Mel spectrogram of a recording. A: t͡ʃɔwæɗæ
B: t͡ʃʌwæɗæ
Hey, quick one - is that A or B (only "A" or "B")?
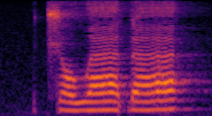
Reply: A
